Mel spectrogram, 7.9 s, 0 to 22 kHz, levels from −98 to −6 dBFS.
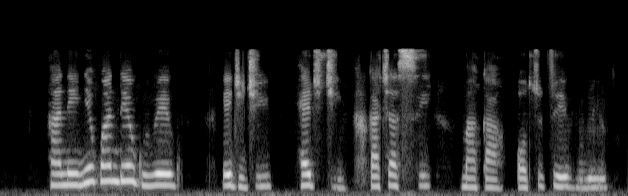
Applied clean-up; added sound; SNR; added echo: neural diffusion model UNIVERSE++.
